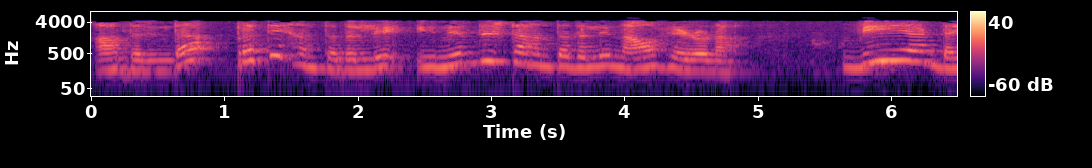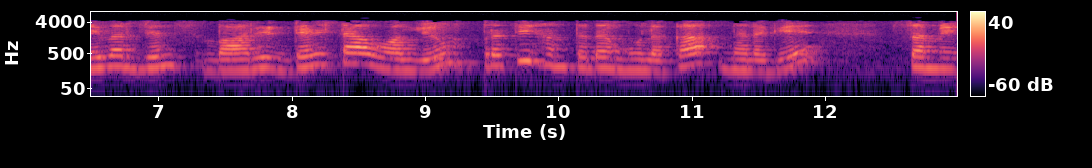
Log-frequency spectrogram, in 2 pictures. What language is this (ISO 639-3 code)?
kan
